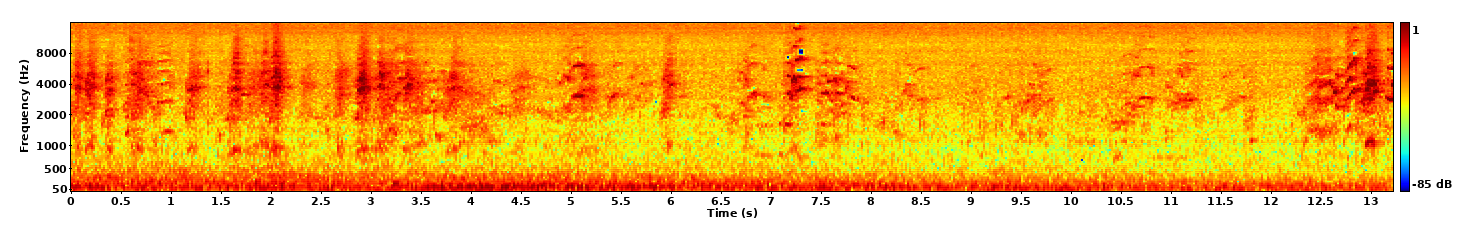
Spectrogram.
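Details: Rainbow lorikeets in Australia give harsh, high, scratchy screeches and chatter in quick irregular bursts while calling in the rain, over a steady patter of falling rain.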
